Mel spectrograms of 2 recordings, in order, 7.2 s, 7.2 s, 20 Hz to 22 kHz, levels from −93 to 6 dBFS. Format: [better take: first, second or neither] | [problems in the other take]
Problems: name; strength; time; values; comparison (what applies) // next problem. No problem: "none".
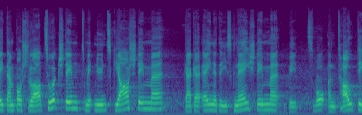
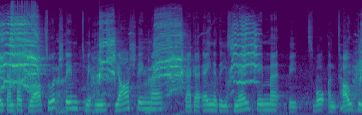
first | background sound (Livestock, farm animals, working animals); 4 dB above the speech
